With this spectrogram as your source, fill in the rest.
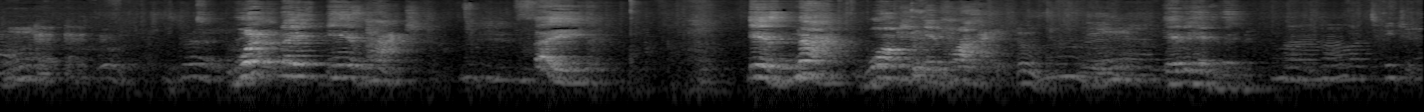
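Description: A man preaches with animation into a microphone, his voice echoing in a room.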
